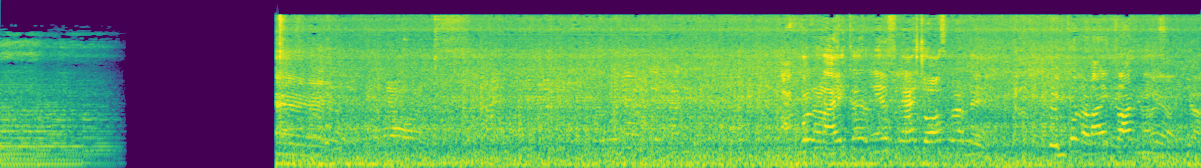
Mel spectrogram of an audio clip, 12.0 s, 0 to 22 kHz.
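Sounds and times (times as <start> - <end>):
people talking: 2.8 - 12.0.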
